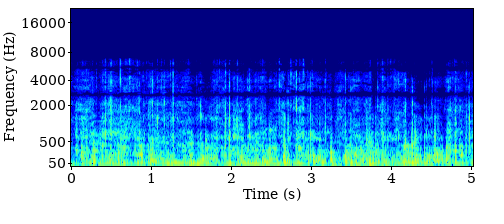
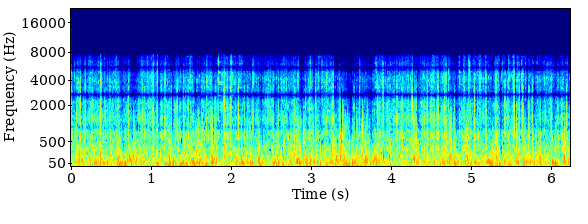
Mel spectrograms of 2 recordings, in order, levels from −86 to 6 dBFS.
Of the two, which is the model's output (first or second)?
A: first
